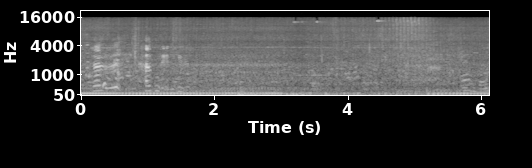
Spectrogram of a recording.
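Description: An engine running with a low, steady pulsing hum that drops somewhat quieter in the middle, with brief voices near the start.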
